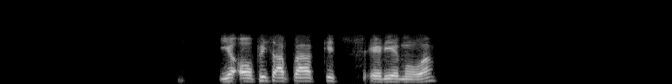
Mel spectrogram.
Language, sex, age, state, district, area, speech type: Urdu, male, 30-45, Bihar, Araria, rural, conversation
